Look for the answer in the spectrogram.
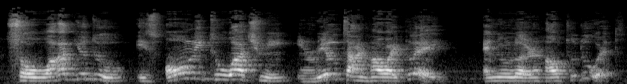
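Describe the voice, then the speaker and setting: A man with a Romanian accent, a native Romanian speaker using broken English, giving a slow, emphatic sales pitch for roulette courses. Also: expressive, a little mellow. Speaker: roulette instructor selling courses. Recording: echoey room, distant mic.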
